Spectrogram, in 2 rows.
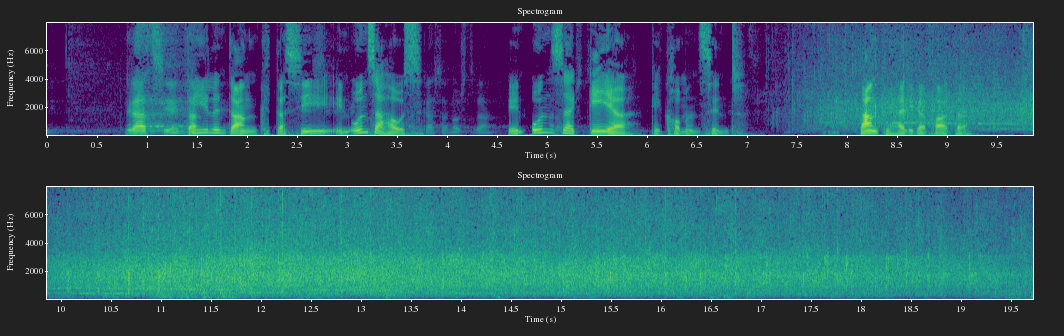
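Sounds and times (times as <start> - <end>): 
speech: 0.8 - 7.0, 8.1 - 9.4
applause of the faithful: 7.2 - 19.7.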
